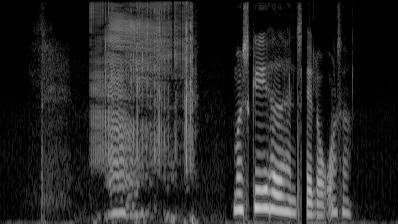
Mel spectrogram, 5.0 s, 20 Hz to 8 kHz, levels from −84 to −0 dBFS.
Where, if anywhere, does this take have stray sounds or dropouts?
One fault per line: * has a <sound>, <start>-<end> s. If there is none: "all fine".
* has a squeak, 1.1-2.5 s
* has a dropout, 3.8-3.8 s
